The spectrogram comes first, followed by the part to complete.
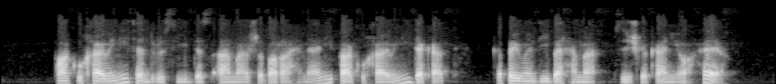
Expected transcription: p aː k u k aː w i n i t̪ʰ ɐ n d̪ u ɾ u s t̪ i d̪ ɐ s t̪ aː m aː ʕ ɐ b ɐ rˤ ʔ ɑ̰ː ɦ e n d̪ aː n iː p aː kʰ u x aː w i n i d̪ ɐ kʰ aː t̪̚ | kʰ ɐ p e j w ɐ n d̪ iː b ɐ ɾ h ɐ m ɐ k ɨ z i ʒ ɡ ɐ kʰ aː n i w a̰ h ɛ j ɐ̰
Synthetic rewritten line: p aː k u x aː w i n i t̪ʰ ɐ n d̪ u ɾ u s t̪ i d̪ ɐ s t̪ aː m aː ʒ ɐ b ɐ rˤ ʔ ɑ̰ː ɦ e n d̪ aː n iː p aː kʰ u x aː w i n i d̪ ɐ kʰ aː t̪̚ | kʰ ɐ p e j w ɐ n d̪ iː b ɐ ɾ h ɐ m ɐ p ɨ z i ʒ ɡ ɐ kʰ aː n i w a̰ h ɛ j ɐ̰

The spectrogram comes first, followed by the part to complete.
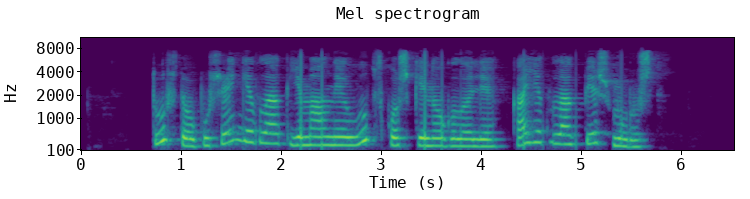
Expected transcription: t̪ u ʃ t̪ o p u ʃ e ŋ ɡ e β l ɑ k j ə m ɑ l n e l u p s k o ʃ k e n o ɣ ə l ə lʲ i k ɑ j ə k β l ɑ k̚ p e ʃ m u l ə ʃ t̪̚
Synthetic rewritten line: t̪ u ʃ t̪ o p u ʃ e ŋ ɡ e β l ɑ k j ə m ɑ l n e l u p s k o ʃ k e n o ɣ ə l ə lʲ e k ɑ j ə k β l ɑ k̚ p e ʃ m u ɾ ə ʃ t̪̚

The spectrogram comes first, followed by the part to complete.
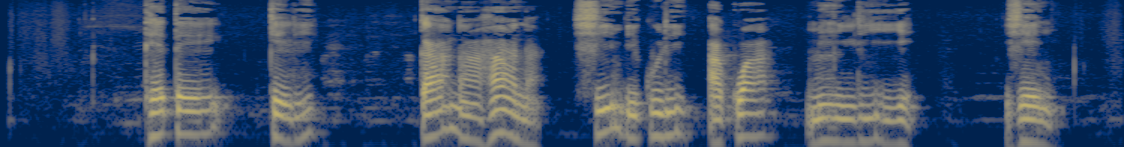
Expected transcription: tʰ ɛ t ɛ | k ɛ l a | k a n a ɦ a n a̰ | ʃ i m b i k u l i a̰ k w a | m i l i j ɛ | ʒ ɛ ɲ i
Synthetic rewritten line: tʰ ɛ t ɛ | k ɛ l i | k a n a ɦ a n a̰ | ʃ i m b i k u l i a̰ k w a | m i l i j ɛ | ʒ ɛ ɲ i

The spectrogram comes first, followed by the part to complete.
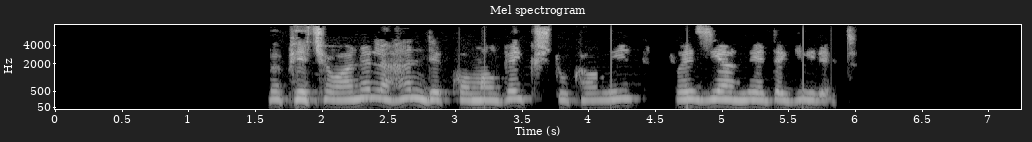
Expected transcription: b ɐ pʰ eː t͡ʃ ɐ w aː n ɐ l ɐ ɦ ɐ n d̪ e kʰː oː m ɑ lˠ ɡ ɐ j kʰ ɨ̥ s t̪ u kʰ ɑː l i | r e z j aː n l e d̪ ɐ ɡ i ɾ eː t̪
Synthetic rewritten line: b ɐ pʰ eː t͡ʃ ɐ w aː n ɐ l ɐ ɦ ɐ n d̪ e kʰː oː m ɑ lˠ ɡ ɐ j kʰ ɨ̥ ʃ t̪ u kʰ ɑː l i | r e z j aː n l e d̪ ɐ ɡ i ɾ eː t̪

